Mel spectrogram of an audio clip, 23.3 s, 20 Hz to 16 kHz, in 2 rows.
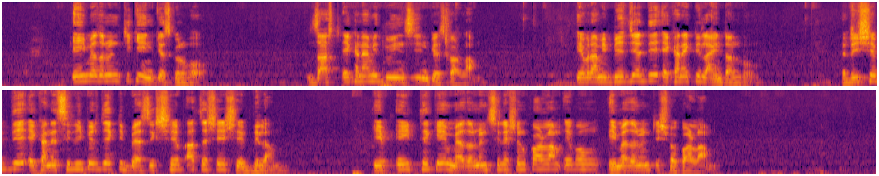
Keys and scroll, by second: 6.0 Return.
